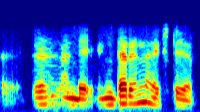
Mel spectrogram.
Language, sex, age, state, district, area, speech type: Telugu, male, 18-30, Telangana, Bhadradri Kothagudem, urban, conversation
